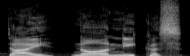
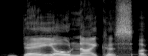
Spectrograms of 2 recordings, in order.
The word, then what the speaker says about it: Deinonychus: Day or night, cuz. That's how you say it.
